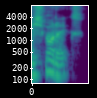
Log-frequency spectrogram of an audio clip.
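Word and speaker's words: Szmodics: Dan Smodics. How do you pronounce it? Sammy Schmodics.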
